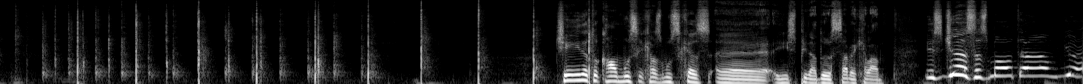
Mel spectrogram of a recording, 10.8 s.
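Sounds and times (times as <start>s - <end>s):
clapping: 0.1s - 6.0s
speech: 5.6s - 10.8s.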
